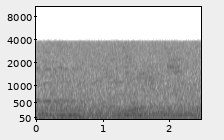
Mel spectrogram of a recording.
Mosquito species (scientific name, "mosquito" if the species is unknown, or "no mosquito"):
Anopheles gambiae s.s.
